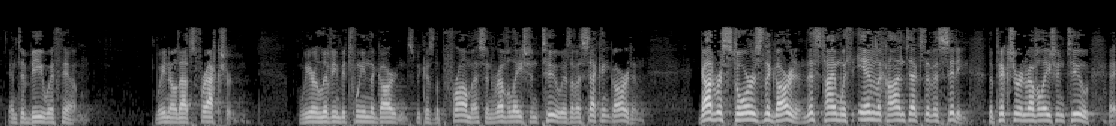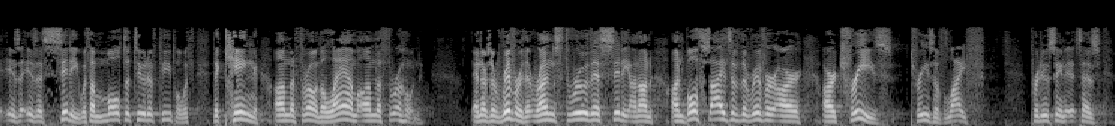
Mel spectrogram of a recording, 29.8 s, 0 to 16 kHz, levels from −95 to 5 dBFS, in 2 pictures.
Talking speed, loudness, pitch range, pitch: 180 wpm, -20 LUFS, 135-180 Hz, 160 Hz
